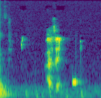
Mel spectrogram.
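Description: A voice coming thinly through a mobile phone's loudspeaker on a call, with a brief beep-like tone about one and a half seconds in.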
